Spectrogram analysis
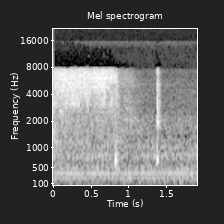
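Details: Mechanical ventilator breathing cycle heard behind a podcaster who notes the noise is his own ventilator: a steady airy hiss of airflow fades, followed by two soft valve clicks.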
